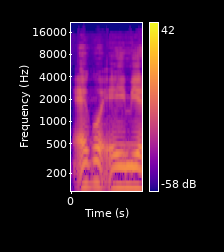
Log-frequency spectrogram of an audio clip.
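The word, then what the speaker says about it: ἐγώ εἰμι: 나는 무엇이다 그 표현인데요 헬라어로 애구 에이미 에고 에이미 라고 발음하는 데 예를 들어 나는 문이다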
